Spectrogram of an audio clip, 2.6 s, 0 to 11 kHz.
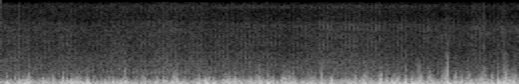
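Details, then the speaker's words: Lennox XC25-048 condenser after fan motor replacement with a non-original Gentaq 5SME39HL three-blade fan instead of the Lennox five-blade Quiet Comfort fan: loud, steady low rushing roar with gusty swells, far louder than before; loud condenser fan noise. "all right guys can you hear it can hear the Banshee it didn't sound like this before didn't sound like this before"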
